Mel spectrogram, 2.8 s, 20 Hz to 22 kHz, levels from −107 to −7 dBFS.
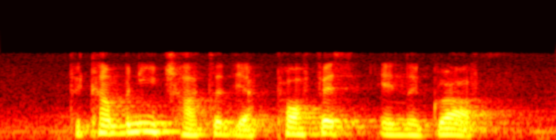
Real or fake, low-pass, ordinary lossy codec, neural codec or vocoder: real; 5.4 kHz; none; none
